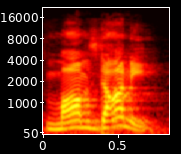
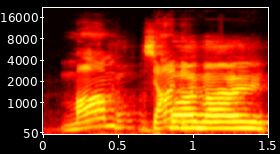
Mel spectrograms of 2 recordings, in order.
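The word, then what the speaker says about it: Mamdani: It's mom Donnie. Mom Donnie. Mom Donnie. It's not that hard.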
